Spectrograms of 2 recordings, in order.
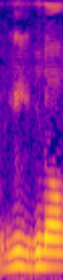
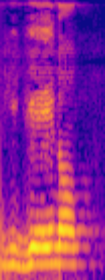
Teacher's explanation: a grado zero, vocalismo zero, cioè la vocale scompare, non è pronunciata, gigno, non gigeno, ma gigno.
